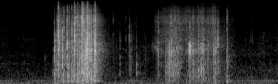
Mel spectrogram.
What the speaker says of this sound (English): I'm shuffling off the desk because it is loud.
